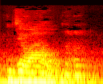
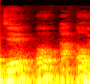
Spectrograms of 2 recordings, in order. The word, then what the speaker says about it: Joao: Joao. Hurufnya J-O-A-O ya? Iya. Bacanya juga seperti itu ya?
